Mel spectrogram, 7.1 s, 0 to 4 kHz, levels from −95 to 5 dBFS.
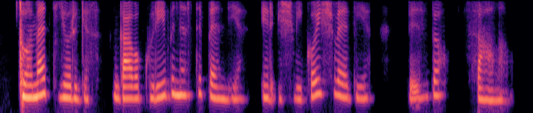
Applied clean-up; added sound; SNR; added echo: neural mask model Resemble Enhance denoiser.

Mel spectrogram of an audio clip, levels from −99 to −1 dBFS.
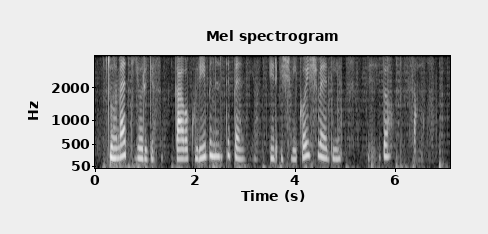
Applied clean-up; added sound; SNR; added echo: neural separator model SepFormer WHAM!.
